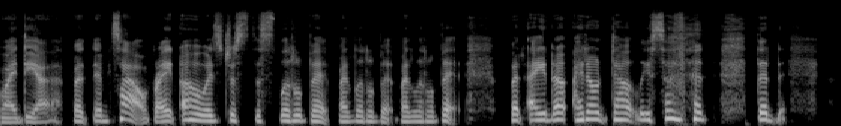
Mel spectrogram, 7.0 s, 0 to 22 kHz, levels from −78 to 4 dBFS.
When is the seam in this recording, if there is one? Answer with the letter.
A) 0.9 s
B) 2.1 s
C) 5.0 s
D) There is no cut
A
